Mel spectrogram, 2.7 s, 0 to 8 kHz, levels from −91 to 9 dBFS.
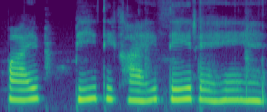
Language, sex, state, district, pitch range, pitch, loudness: Hindi, female, Chhattisgarh, Raipur, 225-250 Hz, 240 Hz, -15 LUFS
